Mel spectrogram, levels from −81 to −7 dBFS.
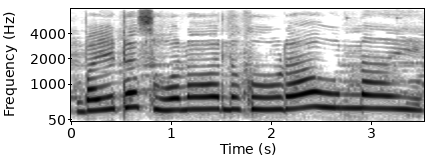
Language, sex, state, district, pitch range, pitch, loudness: Telugu, female, Andhra Pradesh, Annamaya, 320-355 Hz, 330 Hz, -13 LUFS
